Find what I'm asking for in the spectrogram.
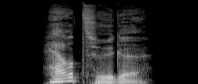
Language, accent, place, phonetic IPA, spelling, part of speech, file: German, Germany, Berlin, [ˈhɛɐ̯ˌt͡søːɡə], Herzöge, noun, De-Herzöge.ogg
- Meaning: nominative/accusative/genitive plural of Herzog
